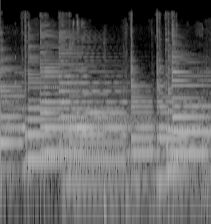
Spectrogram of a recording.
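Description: Acoustic guitars of a sierreño band ringing out held chords that change a few times, a quiet instrumental stretch between spoken shout-outs.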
